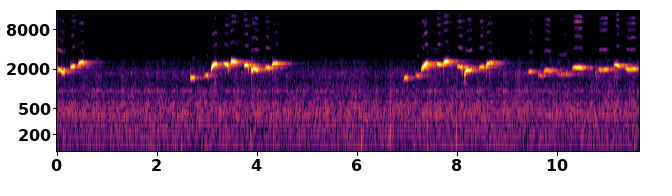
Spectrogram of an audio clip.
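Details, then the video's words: Cockatiel whistling "If You're Happy and You Know It" in three separate bursts, each a run of pure whistled notes rising and stepping between pitches, with quiet gaps of a couple of seconds between them. "Cockatiel sings If you're happy and you know it"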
